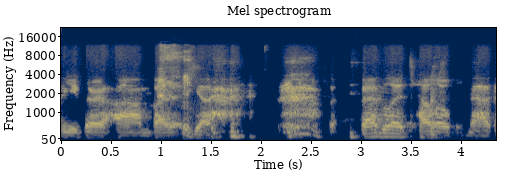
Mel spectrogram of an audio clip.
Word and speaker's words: Bebtelovimab: Bebtelovimab is how I think it is pronounced, but it is a monoclonal antibody that has emergency use authorization for COVID-19.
